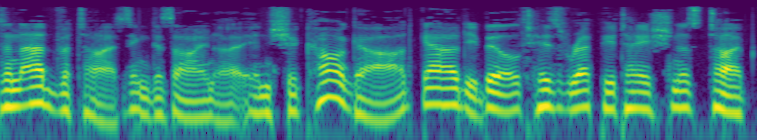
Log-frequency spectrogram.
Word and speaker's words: Goudy: However, I find that occasionally a stranger pronounces the word with ours long O in go, sometimes as our in soup, or goo, and less frequently with the ours oo in good. I retained the original pronunciation with ours in out."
